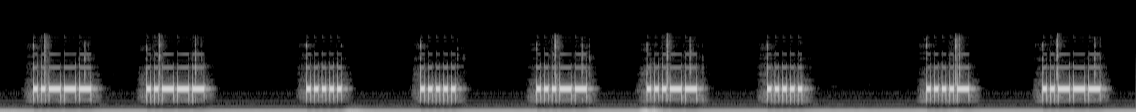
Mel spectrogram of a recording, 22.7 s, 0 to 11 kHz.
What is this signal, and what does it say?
Morse code, heard as a keyed tone, about 16 wpm, 700 Hz. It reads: 2 2 5 5 3 3 5 4 2
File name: Lecciones / CLASE Nº12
